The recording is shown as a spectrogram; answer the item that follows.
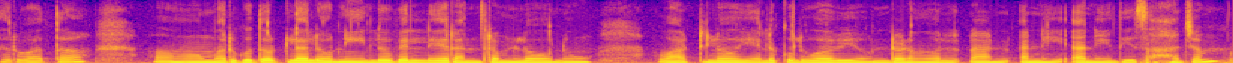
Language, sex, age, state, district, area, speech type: Telugu, female, 60+, Andhra Pradesh, Kakinada, rural, spontaneous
